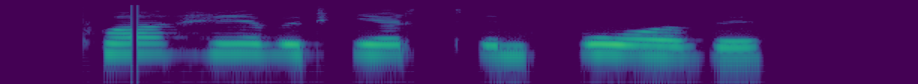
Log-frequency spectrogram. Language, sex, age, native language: Icelandic, female, 7, Icelandic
